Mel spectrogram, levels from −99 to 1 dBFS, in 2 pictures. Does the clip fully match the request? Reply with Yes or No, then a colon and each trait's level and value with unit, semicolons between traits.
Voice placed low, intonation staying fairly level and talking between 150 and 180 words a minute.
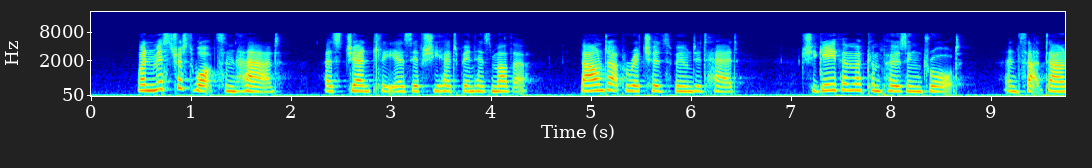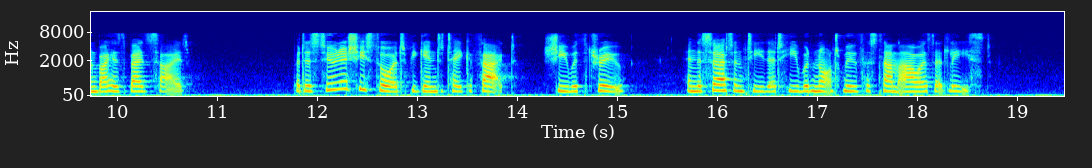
No: high, 245 Hz; narrow, 1.7 semitones; average, 175 wpm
